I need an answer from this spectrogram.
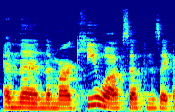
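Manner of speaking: ordinary delivery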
